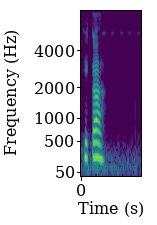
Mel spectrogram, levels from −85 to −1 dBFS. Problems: none marked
